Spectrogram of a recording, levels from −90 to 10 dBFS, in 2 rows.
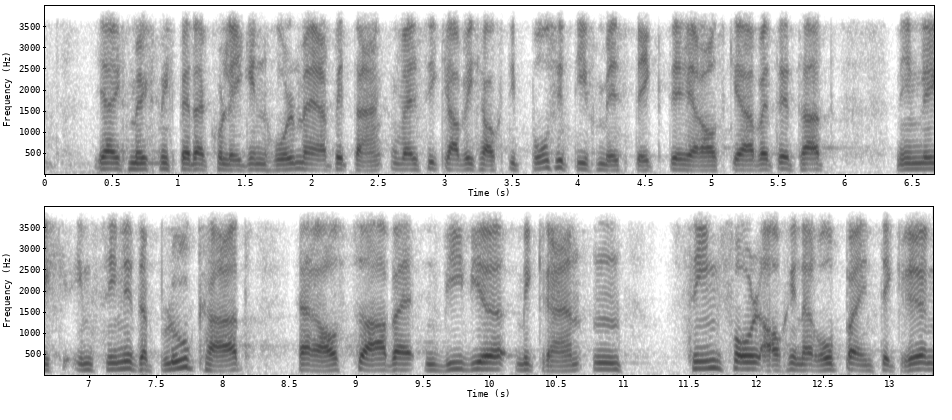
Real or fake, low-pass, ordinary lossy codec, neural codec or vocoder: fake; 3.6 kHz; Opus, 32 kbps; autoencoder, 48 kHz, 128 numbers a frame, DAC-VAE, trained on Japanese speech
